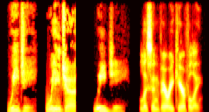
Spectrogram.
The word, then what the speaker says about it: Ouija: For instance, he's in a later film, I can never pronounce Ouija. Is that right? Ouija. Ouija.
